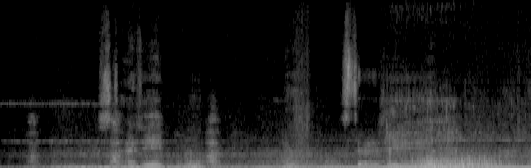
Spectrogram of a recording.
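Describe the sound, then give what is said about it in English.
A monkey snarls at close range from a tree above a clearing, giving harsh, breathy bursts over a steady low rumble. The bursts vary in loudness, and a louder growling stretch comes near the end. “The monkey comes face to face with the upside-down Beck and snarls.”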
